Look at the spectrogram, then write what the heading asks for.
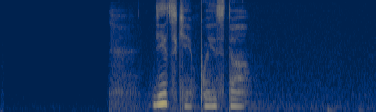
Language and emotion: Russian, sad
